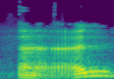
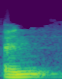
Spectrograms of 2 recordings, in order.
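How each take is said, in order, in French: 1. Il se prononce avec le troisième ton. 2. Il se prononce avec le ton neutre. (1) "troisième ton" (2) "sans ton"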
